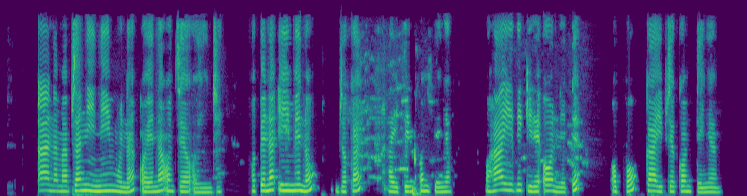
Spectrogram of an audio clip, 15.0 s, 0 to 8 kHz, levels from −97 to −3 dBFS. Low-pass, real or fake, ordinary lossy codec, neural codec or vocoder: 7.2 kHz; real; AAC, 48 kbps; none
